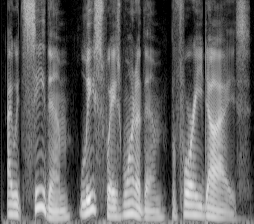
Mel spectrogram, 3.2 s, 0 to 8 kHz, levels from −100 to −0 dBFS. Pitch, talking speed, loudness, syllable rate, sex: 115 Hz, 190 wpm, -18 LUFS, 5.2 syllables/s, male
